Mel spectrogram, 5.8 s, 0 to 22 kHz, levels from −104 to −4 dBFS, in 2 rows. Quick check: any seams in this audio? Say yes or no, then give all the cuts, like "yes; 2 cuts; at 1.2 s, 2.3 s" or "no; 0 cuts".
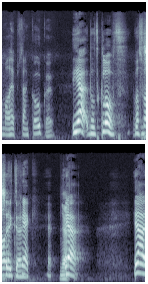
no; 0 cuts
